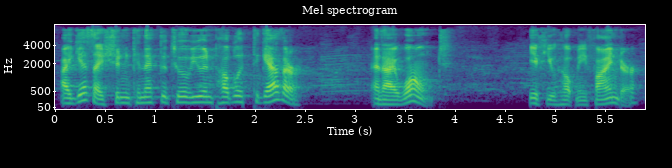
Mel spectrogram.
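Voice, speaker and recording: A man's voice: on the high side, moderate pace, close to an everyday voice. A man playing a wry, cocky wandering gambler in an audio drama, sardonic and teasing. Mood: wry, needling. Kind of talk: audio drama acting with spoken self-narration. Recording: dull, slightly noisy audio.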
